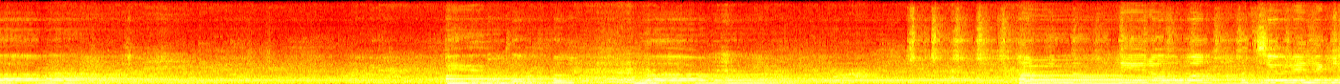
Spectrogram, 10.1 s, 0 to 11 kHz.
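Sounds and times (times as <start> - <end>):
live band playing chords: 0.0 - 10.0.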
